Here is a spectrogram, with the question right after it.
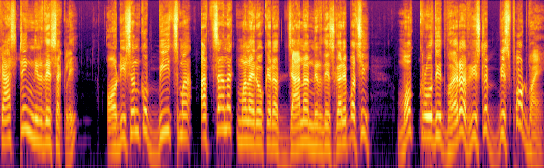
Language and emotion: Nepali, angry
